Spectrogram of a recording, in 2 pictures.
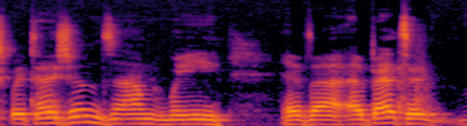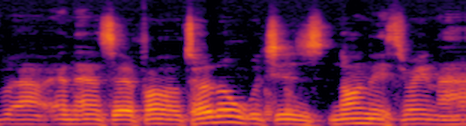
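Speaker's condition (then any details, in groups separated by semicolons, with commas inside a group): MND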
